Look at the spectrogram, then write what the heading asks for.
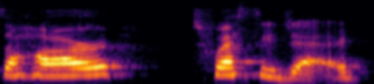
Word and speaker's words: Sahar Twesigye: you were in the Free Mama community that pronouncing names is important to me. So it's Sahar Twesigye.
